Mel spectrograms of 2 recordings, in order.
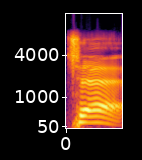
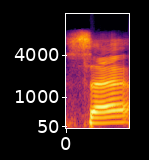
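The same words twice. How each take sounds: First: The consonant is said hard, with full force. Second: The consonant is said softly, with weakened force. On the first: "வலிமையாகவே ஒலிக்கும்" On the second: "வலிமை குறைந்து"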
